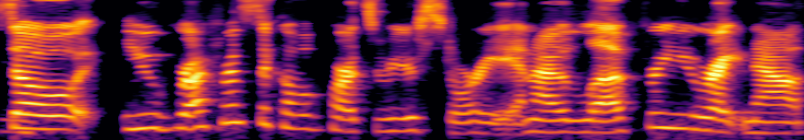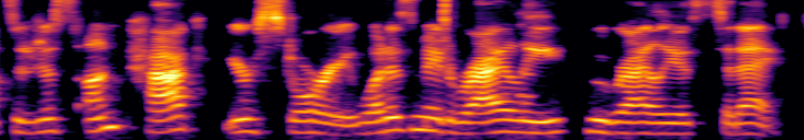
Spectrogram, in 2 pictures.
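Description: A woman's voice: mid-range voice, brisk, hardly any pauses, dry recording. A woman hosting a faith podcast, gushing with praise and chatting casually. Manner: gushing, warm-hearted praise, filler "like". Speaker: podcast host.

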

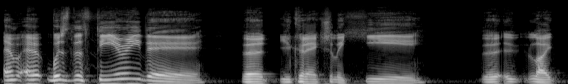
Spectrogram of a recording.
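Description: Very clear-voiced male co-host. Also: medium pitch, expressive, takes it slowly, a bit bright, no room sound, clean studio sound. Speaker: podcast co-host. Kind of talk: casual interview chat.

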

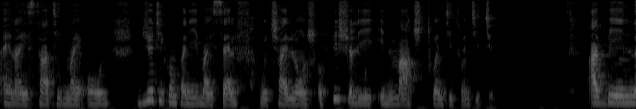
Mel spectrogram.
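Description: A woman in her forties with a French accent, talking through her answers as a guest in a casual interview, often pausing on fillers and restarting. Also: fairly low pitch. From France. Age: 40s. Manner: thoughtful, with frequent fillers and restarts. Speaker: guest entrepreneur.

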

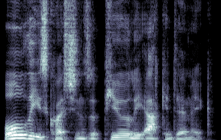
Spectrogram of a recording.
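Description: A man's voice: low-pitched, sing-song, brisk. A man reading a novel and voicing a solemn mystic poet who makes lofty, earnest pronouncements.

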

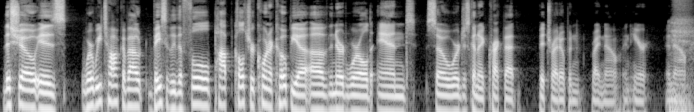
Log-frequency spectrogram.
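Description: A man's voice: medium pitch, normal speed, clear, resonant tone, dry recording, studio quality. A man hosting a podcast, reading a scripted intro and then chatting casually with frequent fillers. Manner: easygoing, hesitant fillers, joking. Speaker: podcast host.

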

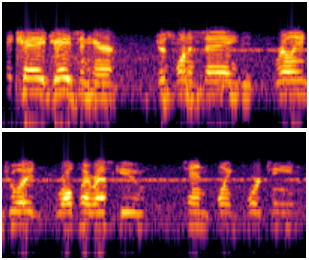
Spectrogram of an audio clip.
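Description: A man with a slightly high voice leaves a friendly, casual call-in message. It sounds tinny and phone-like, with clear car noise around him. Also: little pitch movement, moderate pace, distant mic. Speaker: podcast caller. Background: vehicle noise.

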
